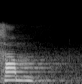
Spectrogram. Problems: none marked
